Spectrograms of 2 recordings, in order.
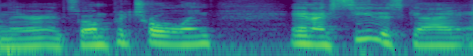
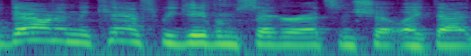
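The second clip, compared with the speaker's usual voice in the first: usual speaking voice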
